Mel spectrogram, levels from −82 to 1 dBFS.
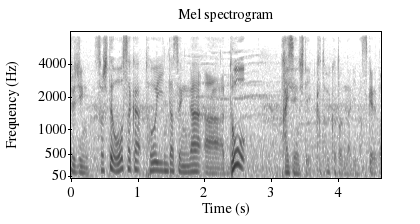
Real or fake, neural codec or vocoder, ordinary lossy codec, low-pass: real; none; none; 7.2 kHz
